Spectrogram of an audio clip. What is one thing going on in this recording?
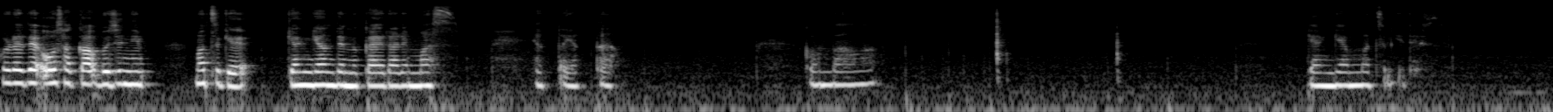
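A young woman talks with animation, close to the microphone, in short bursts.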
